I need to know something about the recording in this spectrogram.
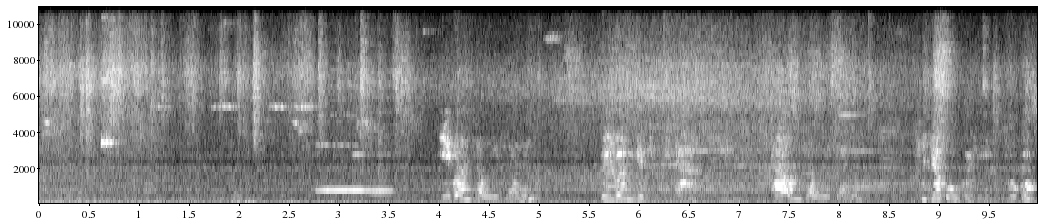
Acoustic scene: bus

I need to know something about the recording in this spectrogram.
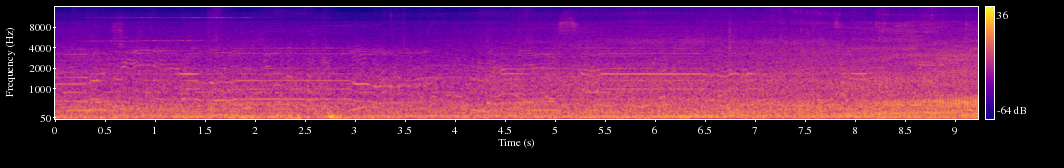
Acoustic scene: street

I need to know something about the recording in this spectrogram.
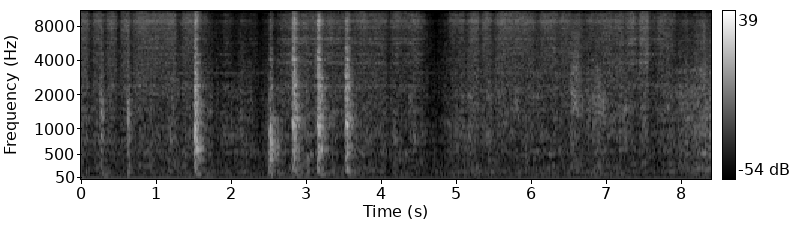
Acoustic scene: kitchen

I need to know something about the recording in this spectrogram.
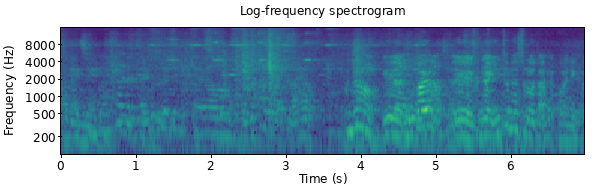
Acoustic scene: crowded indoor space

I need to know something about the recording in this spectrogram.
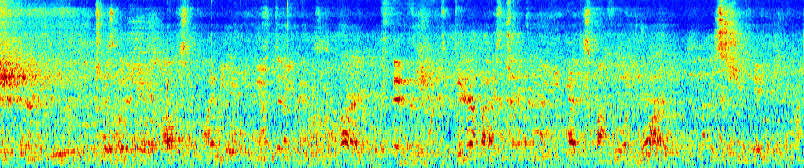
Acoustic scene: crowded indoor space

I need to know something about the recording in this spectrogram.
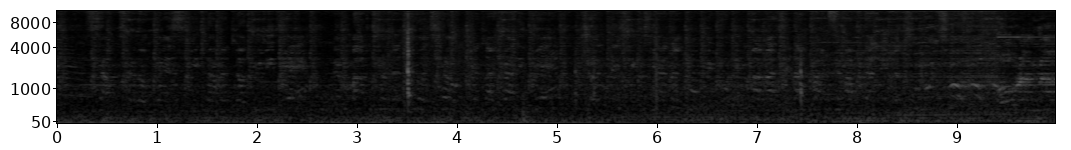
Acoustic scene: car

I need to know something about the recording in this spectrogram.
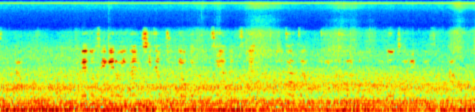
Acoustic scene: car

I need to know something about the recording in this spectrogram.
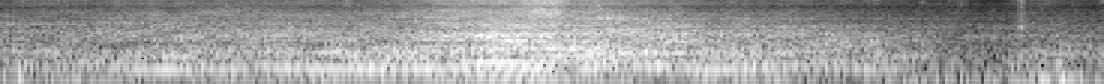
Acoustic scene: residential area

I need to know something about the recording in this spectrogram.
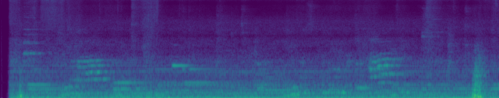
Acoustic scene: cafe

